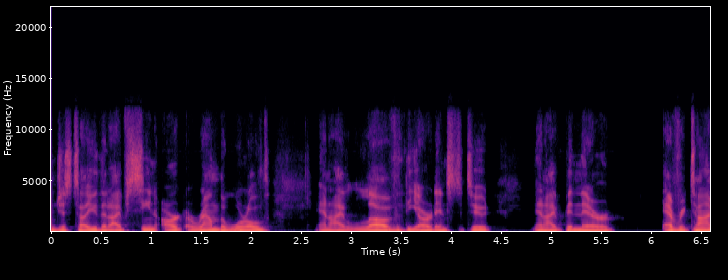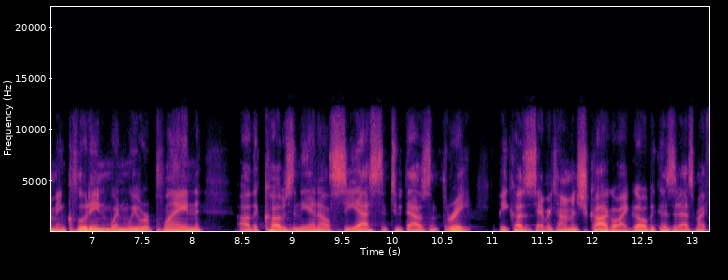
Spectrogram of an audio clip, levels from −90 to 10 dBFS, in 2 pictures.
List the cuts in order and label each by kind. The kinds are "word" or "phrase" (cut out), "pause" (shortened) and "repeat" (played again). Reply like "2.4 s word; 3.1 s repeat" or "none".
10.9 s pause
